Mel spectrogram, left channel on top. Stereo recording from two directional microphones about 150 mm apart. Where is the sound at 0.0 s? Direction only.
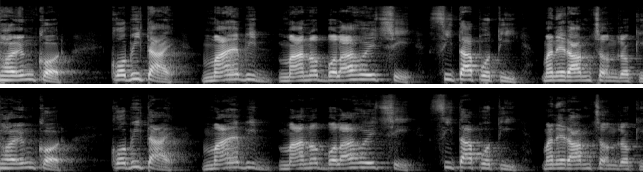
35° left (ahead or behind).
